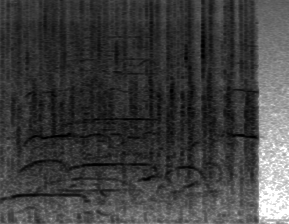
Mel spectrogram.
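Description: A church audience applauds steadily for nearly four seconds to welcome the pastor who is about to preach, a dense wash of clapping with voices and sustained tones mixed in, then it cuts off abruptly into silence.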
